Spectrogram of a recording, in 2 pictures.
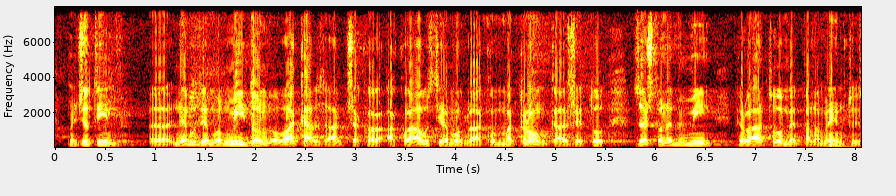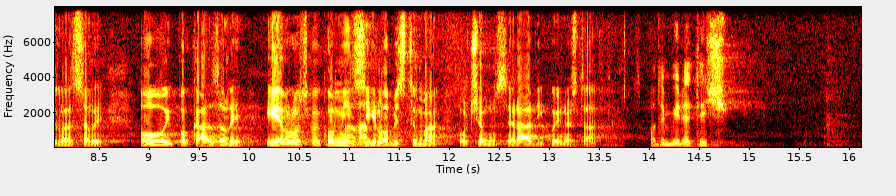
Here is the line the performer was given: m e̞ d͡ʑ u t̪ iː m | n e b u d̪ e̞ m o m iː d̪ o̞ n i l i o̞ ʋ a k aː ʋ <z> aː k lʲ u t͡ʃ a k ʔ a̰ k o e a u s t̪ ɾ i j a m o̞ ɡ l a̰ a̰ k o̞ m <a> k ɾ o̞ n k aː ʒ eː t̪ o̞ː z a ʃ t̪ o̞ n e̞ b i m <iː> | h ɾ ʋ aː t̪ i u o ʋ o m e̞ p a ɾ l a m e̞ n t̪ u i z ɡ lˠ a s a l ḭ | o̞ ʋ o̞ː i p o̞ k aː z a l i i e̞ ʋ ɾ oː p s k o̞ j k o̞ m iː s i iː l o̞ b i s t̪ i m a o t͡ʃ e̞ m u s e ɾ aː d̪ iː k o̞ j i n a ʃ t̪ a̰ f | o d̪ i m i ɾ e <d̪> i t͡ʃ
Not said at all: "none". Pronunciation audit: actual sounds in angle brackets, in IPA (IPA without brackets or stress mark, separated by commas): z, a, iː, t̪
